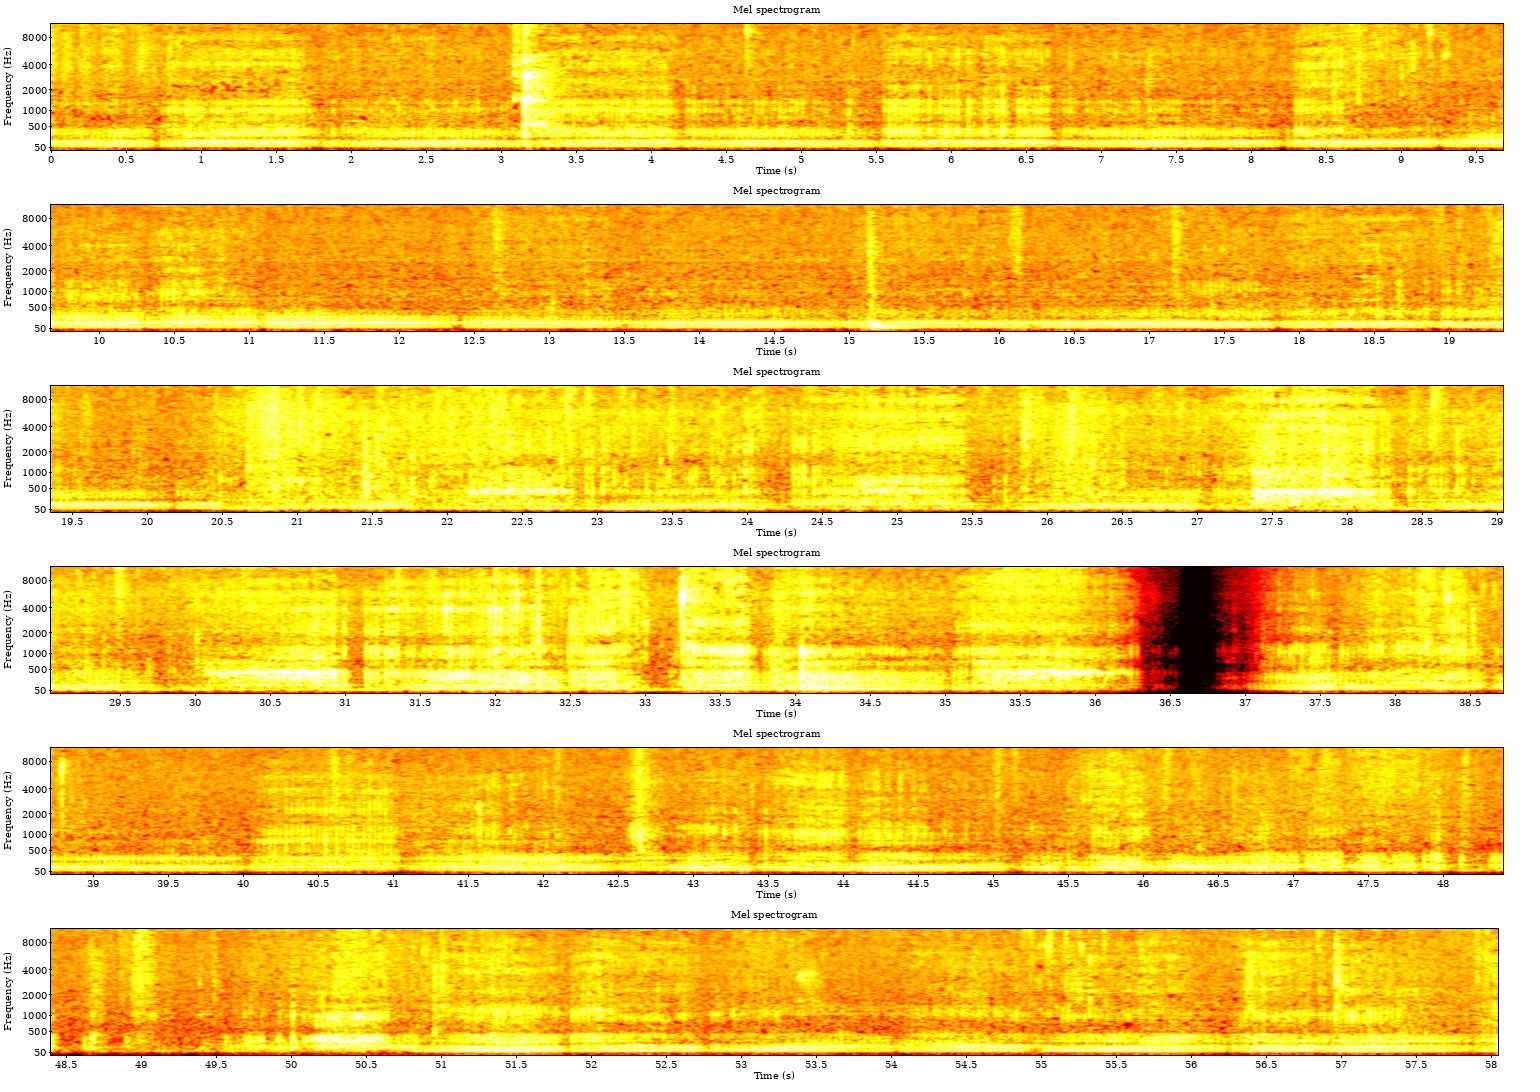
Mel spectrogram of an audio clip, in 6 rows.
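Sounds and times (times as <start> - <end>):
kitten purring: 0.0 - 36.4, 37.0 - 58.0.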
